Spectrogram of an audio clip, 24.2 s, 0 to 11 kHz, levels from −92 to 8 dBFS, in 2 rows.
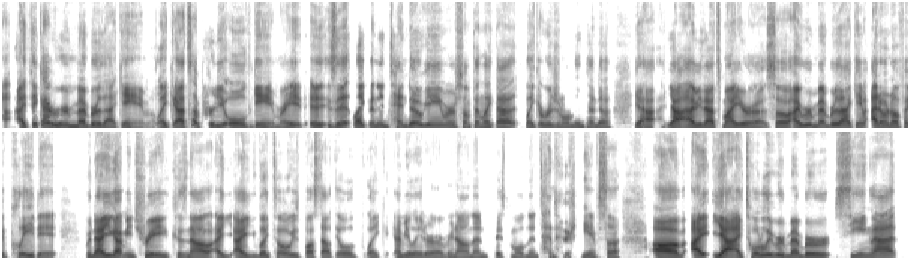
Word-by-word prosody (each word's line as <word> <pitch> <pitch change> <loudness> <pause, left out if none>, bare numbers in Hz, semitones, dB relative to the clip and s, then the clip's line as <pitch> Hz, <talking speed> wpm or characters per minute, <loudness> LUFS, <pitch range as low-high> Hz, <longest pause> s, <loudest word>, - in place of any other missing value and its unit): I - - -5
I - - +4
think 220 +4 -4
I 275 - +4
remember 130 - +1
that 105 -3 -3
game. 90 -10 -2
Like, - - -4
that's - - +3
a - - -1
pretty 140 -2 -4
old 120 -4 -2
game, 110 -4 0
right? 110 +6 -2
It 140 +4 0
is 145 -1 -6
it, 175 +3 +1
like, 175 0 +1
the 130 - -4
Nintendo 135 +8 -3
game 180 0 -4
or 190 +1 -4
something 200 +3 -7
like 205 -1 -3
that? 200 -1 0
Like, 115 - -7
original 125 +2 -6
Nintendo? 125 +3 -8 0.3
Yeah, - - +1 0.2
yeah, - - +6
I 125 - +5
mean, 135 - -2
that's 140 +1 +3
my 125 -2 +3
era. 105 -4 -1
So, 120 +3 0
I 115 +3 +5
remember 145 -5 +1
that 150 0 +3
game, 155 -1 -4
I - - +6
don't 210 +1 0
know 210 - +2
if 205 - -5
I 165 - -4
played 150 +2 -5
it, 455 - -7 0.4
but 125 - -6
now 145 +3 +6
you 165 +1 +6
got 155 -4 +4
me 130 - -5
intrigued 115 -3 -3
'cause 115 -1 -10
now 120 -1 +1
I 125 -1 0
I 125 0 +1
like 140 -2 -4
to 125 - -9
always 120 -2 -6
bust 115 +2 -6
out 115 -1 -4
the - - -13
old, 110 -2 -8
like, 105 -3 -10 0.2
emulator 110 -3 -7
every 100 +1 -13
now 100 -1 -6
and 100 - -13
then 100 0 -11
based 105 -2 -11
on 105 - -13
old 100 0 -13
Nintendo 100 +1 -13 0.3
games. 115 -6 -9
So, - - -6 0.5
um, 125 -2 +9
I 145 0 +7
yeah, 170 -1 +7
I 120 0 +5
totally 170 +6 -2
remember 155 -2 -1
seeing 150 +2 -8
that, 180 +1 +2
130 Hz, 210 wpm, -23 LUFS, 115-155 Hz, 0.5 s, um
